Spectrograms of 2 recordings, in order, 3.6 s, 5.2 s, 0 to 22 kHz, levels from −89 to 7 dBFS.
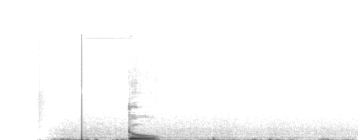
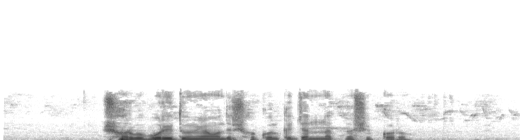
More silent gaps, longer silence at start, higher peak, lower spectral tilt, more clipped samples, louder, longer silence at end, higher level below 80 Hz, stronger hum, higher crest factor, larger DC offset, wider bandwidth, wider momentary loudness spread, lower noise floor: neither; second, 0.6 s vs 1.05 s; second, -12 dBFS vs -4 dBFS; first, -10 dB/octave vs -6 dB/octave; neither; about the same, -25 LUFS vs -24 LUFS; about the same, 1.05 s vs 1.1 s; about the same, -56 dBFS vs -52 dBFS; neither; about the same, 20 dB vs 22 dB; neither; second, 6.6 kHz vs 8 kHz; first, 28 LU vs 13 LU; second, -57 dBFS vs -64 dBFS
